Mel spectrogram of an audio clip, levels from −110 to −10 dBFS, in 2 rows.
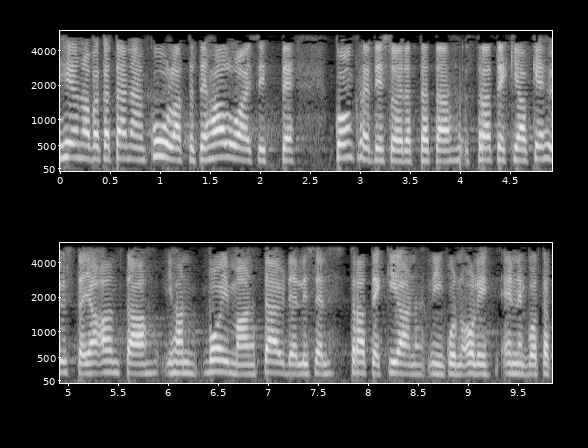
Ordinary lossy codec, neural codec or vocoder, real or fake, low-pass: none; none; real; 5.4 kHz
